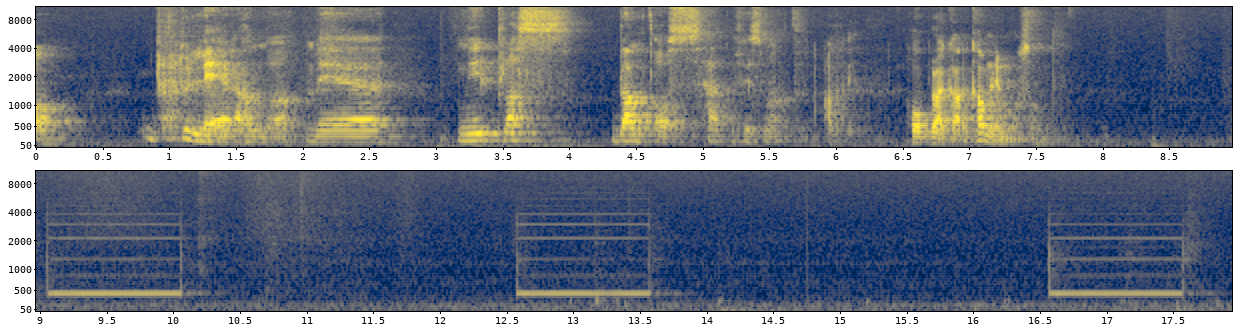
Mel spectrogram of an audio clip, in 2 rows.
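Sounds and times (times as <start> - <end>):
speech: 0.0 - 7.7
telephone ringback tone while placing a phone call: 9.0 - 10.2, 12.6 - 13.8, 16.6 - 17.8.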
